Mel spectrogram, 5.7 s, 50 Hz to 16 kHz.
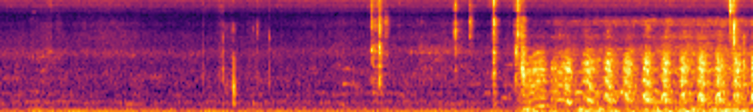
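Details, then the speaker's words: Mahindra Bolero Neo diesel with code P019385, rail pressure sensor circuit high: about four seconds of slow cranking, first attempt fails, catches on second; long cranking from faulty rail pressure sensor, also knocking, misfire, vibration. "फिर से लगी long shelf लेने। देखिए first self में start नहीं हुआ। Second self में start हो गया।"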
